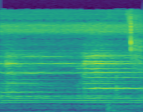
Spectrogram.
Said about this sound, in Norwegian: For første gang var klokkespillet på Oslo Rådhus kongesangen utover.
